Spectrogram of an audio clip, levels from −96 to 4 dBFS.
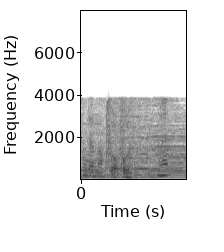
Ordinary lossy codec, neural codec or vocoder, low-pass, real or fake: AAC, 16 kbps; none; 7.2 kHz; real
